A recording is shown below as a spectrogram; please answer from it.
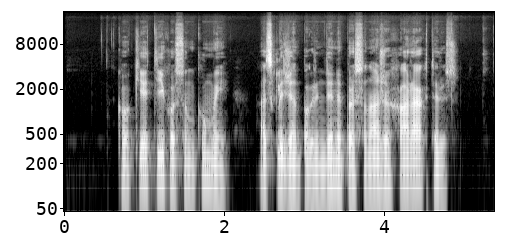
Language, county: Lithuanian, Šiauliai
